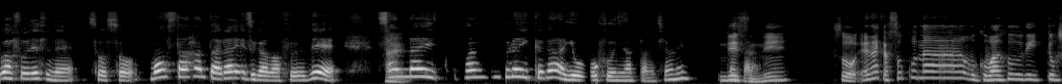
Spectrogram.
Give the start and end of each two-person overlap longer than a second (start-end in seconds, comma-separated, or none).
none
